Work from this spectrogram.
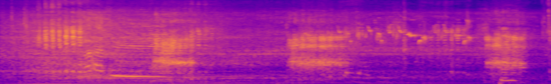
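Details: Goats kept at a home livestock trader's place in Mulyorejo, Indonesia, where cattle and goats are bought and sold; three harmonic, wavering bleats come about every two and a half seconds, with people talking throughout.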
